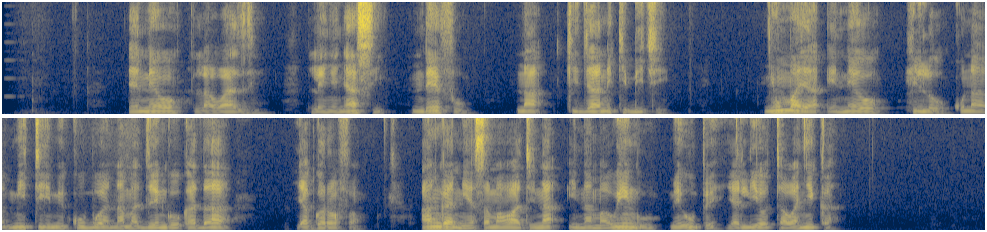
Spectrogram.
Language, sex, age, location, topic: Swahili, male, 18-24, Nairobi, health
